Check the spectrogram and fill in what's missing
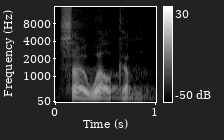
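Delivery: rhythmic slam poetry delivery with pointed pauses; poem recited to a live crowd with rising punch; spoken word poem. Acted. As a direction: perform it like a slam poet building to a sting.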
